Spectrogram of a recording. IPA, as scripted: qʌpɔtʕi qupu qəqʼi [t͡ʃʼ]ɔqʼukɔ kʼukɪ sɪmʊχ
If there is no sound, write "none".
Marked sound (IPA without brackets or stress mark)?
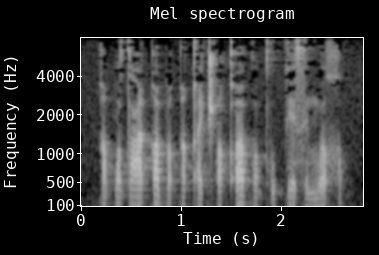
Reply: t͡ʃʼ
